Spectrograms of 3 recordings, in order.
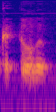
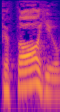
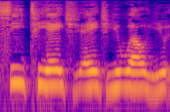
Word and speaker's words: Cthulhu: I grew up calling it Cthulhu, but it's Cthulhu, something like, I don't know.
